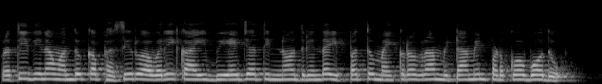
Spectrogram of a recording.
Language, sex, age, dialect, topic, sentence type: Kannada, female, 31-35, Dharwad Kannada, agriculture, statement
